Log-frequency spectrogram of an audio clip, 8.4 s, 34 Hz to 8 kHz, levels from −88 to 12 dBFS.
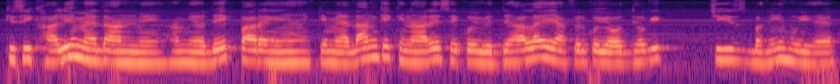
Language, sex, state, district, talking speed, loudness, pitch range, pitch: Hindi, male, Bihar, Saharsa, 185 wpm, -13 LUFS, 140-170 Hz, 150 Hz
